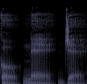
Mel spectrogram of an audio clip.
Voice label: "koneje", concat syllables; Affixing experiment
